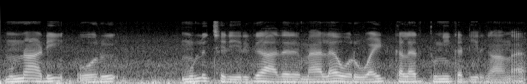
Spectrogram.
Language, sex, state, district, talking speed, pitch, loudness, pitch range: Tamil, male, Tamil Nadu, Chennai, 125 wpm, 120 Hz, -13 LUFS, 110-130 Hz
